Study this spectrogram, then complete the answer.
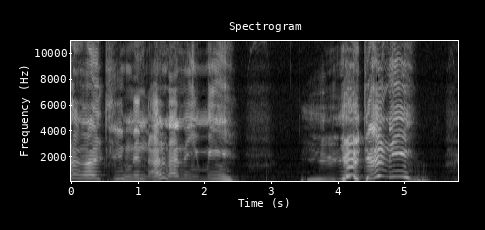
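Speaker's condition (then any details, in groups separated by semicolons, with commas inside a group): Brain lesion disability grade 1, severe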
